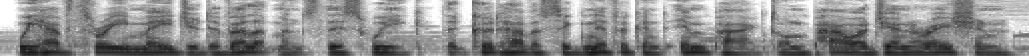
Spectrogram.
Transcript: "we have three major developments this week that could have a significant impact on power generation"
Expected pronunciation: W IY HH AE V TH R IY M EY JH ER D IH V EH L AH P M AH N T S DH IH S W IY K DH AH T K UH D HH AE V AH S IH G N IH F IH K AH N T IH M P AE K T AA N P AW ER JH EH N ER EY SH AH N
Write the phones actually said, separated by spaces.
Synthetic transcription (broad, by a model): W IY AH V TH R IY M EY JH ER D IH V EH L AH P M AH N T S DH IH S W IY K DH AH T K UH D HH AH V AH S IH G N IH F IH K AH N T IH M P AE K T N P AW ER JH EH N ER EY SH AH N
